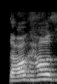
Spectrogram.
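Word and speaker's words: doghouse: সীমানা আলাদা হয়ে গেছে তাহলে এই শব্দের উচ্চারণ হচ্ছে ডগ আর এই শব্দের উচ্চারণ হাউস ভাই এটা মূলত একটা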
